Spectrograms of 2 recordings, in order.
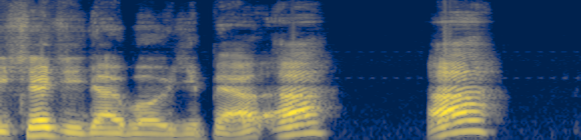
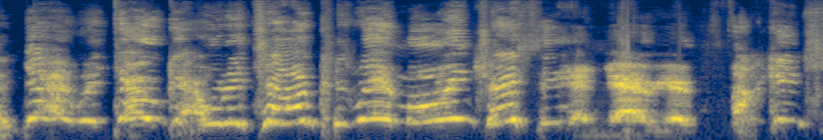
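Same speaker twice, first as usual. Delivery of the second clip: high puppet voice shouting a taunt; a cheeky puppet yelling insults; high squeaky mocking yell; red sock puppet; 5 dB louder than usual.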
